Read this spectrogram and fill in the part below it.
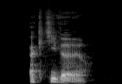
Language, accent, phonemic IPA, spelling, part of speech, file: French, France, /ak.ti.vœʁ/, activeur, noun, LL-Q150 (fra)-activeur.wav
- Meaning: activator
